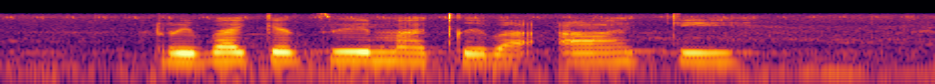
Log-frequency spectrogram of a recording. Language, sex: Southern Sotho, female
